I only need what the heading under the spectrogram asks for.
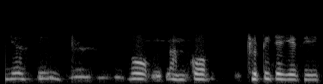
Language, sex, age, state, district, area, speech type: Urdu, female, 18-30, Uttar Pradesh, Mau, urban, conversation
